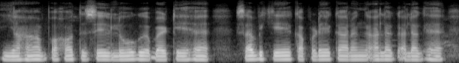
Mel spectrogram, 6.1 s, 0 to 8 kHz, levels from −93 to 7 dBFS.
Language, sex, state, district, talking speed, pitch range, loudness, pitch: Hindi, male, Jharkhand, Ranchi, 125 wpm, 120-125 Hz, -18 LUFS, 120 Hz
